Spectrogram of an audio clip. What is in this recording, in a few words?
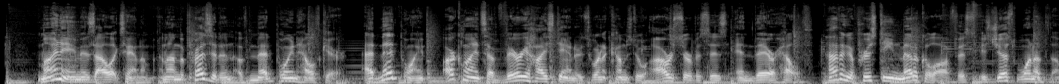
Testimonial; JDI Cleaning Medpoint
